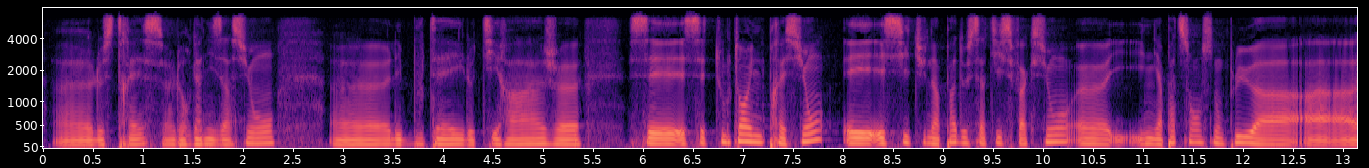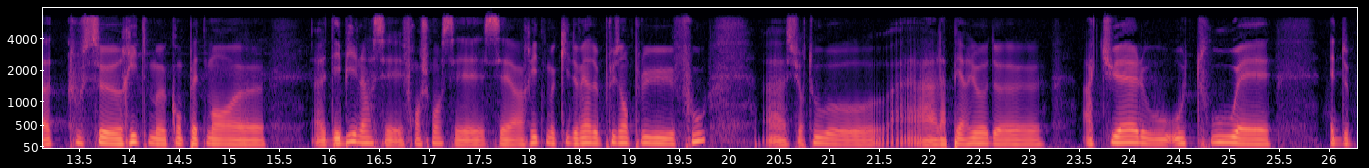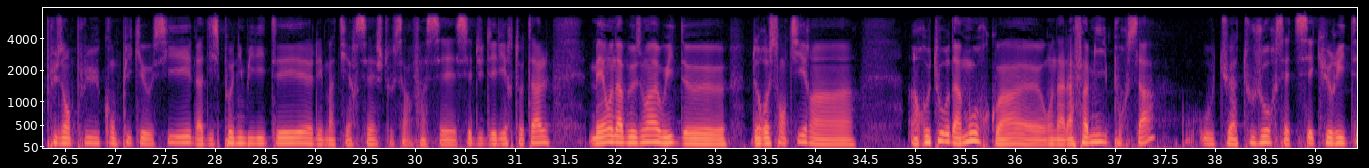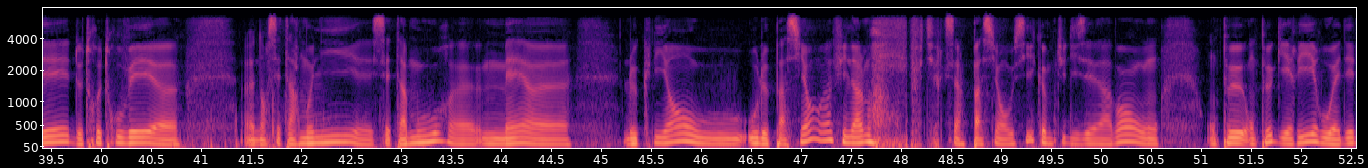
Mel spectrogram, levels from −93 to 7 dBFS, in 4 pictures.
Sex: male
